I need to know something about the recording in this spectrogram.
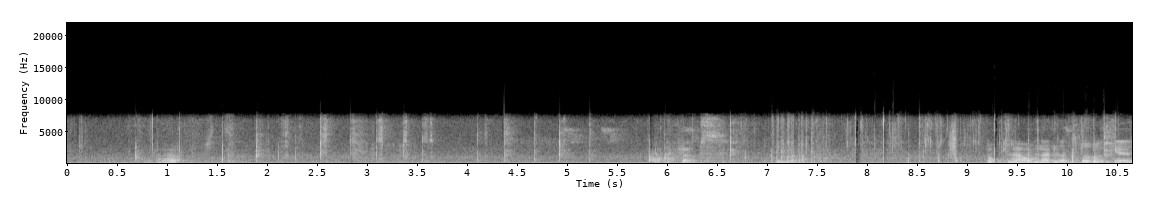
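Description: Utensil clicking and scraping against a glazed ceramic bowl as bow-tie pasta is tossed with pesto, giving irregular sharp clicks throughout. A voice murmurs briefly about a second in and again around six to seven seconds.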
